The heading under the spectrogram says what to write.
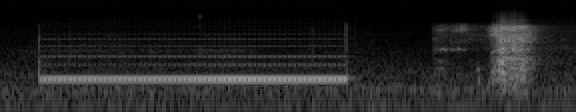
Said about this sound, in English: All right, here we go. We're going to call him in. See. It's ringing. There you go, right there. You hear it?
